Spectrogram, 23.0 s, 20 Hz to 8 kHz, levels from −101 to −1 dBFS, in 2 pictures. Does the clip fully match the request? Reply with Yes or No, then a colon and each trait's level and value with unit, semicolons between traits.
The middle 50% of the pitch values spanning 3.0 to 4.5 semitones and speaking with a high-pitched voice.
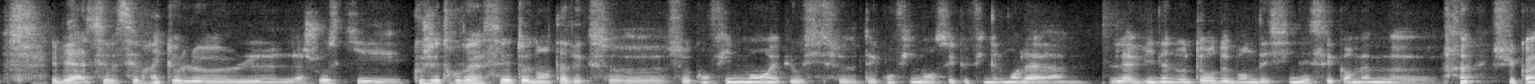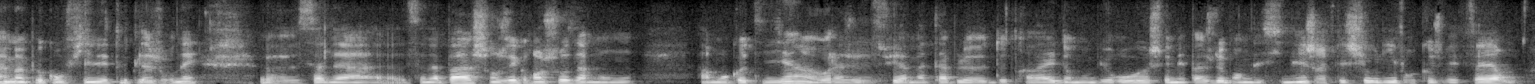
No: average, 3.4 semitones; low, 120 Hz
